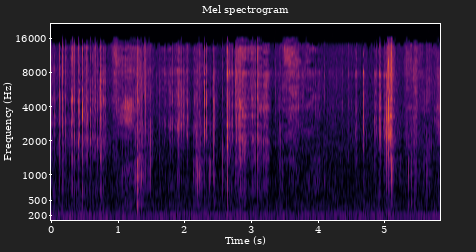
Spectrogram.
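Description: A knife blade scrapes flakes off a solid red soap stick held in the hand, shaving away crumbly chips. A rapid series of short, bright, dry rasping and crinkling scrapes is heard, with a faint steady low hum underneath.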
